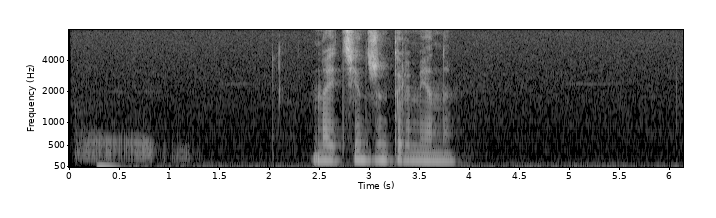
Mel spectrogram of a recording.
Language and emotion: Russian, neutral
